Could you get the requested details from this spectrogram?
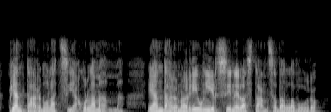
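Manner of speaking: ordinary delivery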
